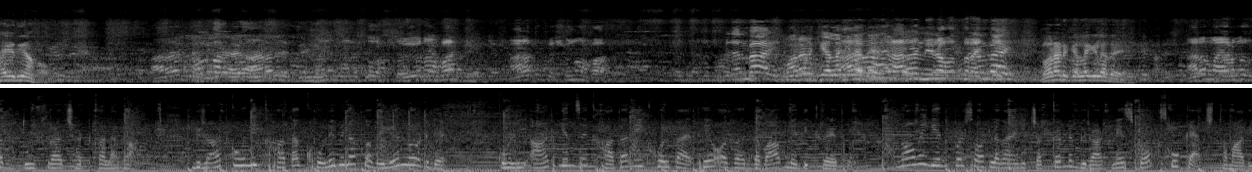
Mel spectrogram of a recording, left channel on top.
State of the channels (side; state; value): both; different; correlation -0.01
